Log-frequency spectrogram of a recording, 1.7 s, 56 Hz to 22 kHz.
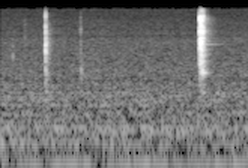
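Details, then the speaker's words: Elecraft K2 ham transceiver kit at first power-up mid-build, RF board not yet populated: two crisp single clicks, one per band change, held up to the mic, cycling back to 40 m; band relays switching normally. "so there was a click every time so you want to make sure the relays are actually changing the band plus changing the frequency at the same time"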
